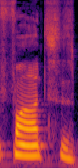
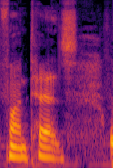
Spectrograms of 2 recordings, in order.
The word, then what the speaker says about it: Fontes: Wayne Font's brother was on his coaching staff. – Yes, I know. – And he pronounced it Fontes.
